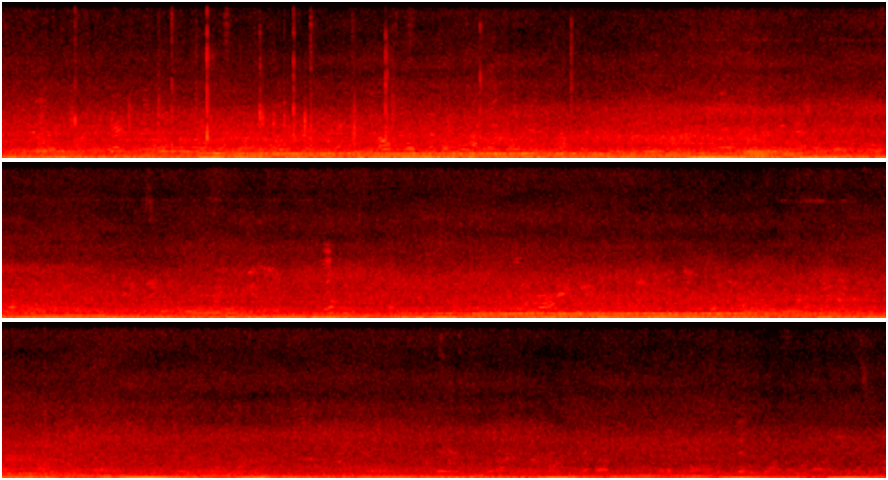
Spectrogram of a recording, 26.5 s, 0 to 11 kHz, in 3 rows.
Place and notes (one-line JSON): {"title": "Alexanderplatz, Berlin, Germany - Construction works, a tour guide, a man playing percussions, trams.", "date": "2021-09-02 14:00:00", "description": "A sunny day in September.\nTascam DR-05 and Soundman OKM1.", "latitude": "52.52", "longitude": "13.41", "altitude": "38", "timezone": "Europe/Berlin"}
